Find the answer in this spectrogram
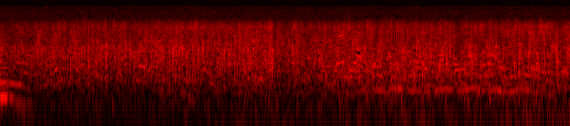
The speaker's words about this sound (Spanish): Esperamos que se acerque a nuestros micrófonos para esperarlo con su llegada. ¡Por eso, un aplauso fuerte!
